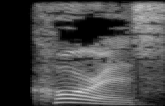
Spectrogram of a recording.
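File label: "chorus", English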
